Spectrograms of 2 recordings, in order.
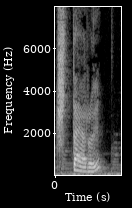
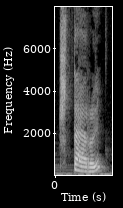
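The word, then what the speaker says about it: cztery: сьомий Наш секрет стосується двознака цз яке читається як ч тверде ч ч наприклад у слові чтери чтери і стосується ц з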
